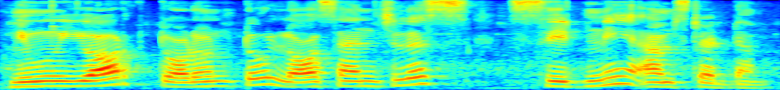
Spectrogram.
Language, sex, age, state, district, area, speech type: Bengali, male, 18-30, West Bengal, Paschim Bardhaman, urban, spontaneous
